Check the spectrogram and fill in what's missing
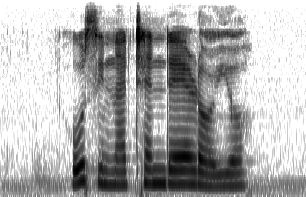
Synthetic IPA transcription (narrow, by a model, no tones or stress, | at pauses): ɦusinatʰɛndʼɛɺɔjɔ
